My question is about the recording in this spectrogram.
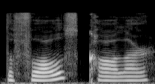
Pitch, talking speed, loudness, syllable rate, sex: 200 Hz, 115 wpm, -14 LUFS, 3.6 syllables/s, female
